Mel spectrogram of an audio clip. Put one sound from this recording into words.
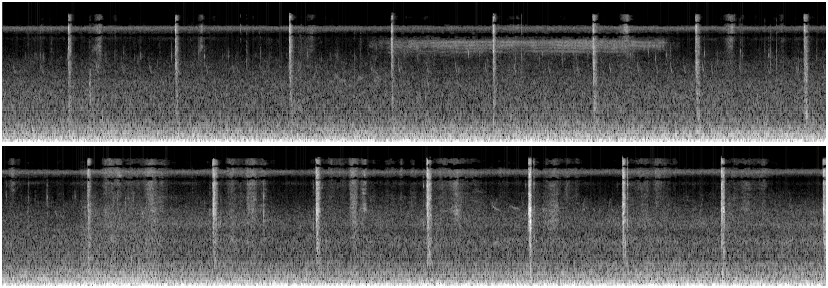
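A metal rake scrapes and clicks through wet mud and grass.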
